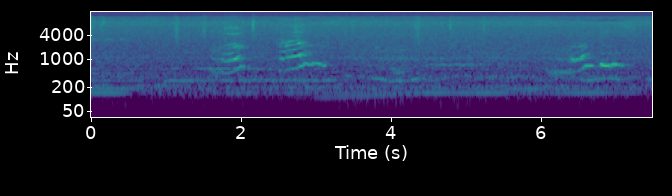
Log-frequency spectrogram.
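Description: Domestic cat yowling while pinned beneath a dog that is mounting it: drawn-out meows that rise and fall in pitch, a pair about two seconds in and the loudest pair near the end.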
